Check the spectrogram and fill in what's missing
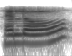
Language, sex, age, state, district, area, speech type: Assamese, female, 45-60, Assam, Dibrugarh, rural, conversation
